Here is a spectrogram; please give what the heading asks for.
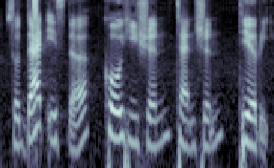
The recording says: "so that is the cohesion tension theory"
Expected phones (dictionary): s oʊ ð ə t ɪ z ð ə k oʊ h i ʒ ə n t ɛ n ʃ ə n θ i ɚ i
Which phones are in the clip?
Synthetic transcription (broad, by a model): s oʊ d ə t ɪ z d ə k oʊ h i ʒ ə n t ɛ n ʃ ə n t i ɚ i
